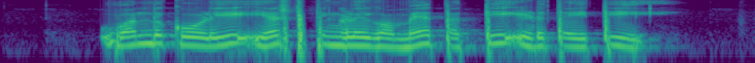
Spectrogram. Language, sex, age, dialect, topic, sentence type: Kannada, male, 18-24, Dharwad Kannada, agriculture, question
